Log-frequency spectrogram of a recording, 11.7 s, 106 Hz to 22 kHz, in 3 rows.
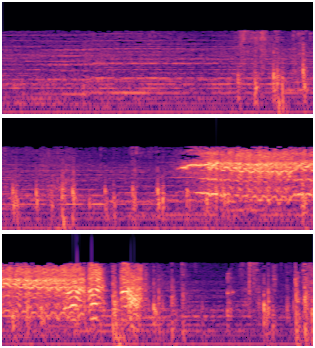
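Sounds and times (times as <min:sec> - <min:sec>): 
horse hooves stamping: 0:02.5 - 0:11.6
horse whinnying: 0:06.0 - 0:09.6.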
